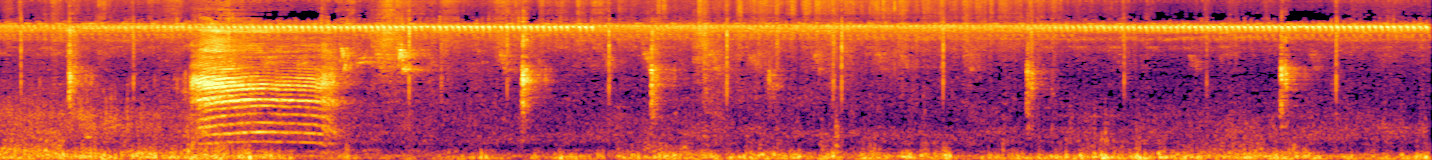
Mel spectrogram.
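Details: Ram at Ewetopia Farms, a large registered Suffolk and Poll Dorset sheep farm, gives a single wavering, harmonic bleat of about a second and a half, followed by low rumbling handling noise, scattered clicks and faint chirps.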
